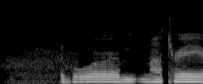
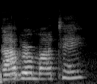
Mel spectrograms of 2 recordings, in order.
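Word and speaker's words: Gabor Maté: I'm going to say it wrong. Gabor Matre, or whatever his name is that, he's a doctor, but he just wrote a book. Gabor Mate? Yeah. Yeah, Gabor Mate. Yeah, Dr. Gabor Mate.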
